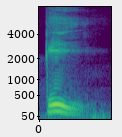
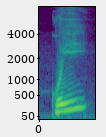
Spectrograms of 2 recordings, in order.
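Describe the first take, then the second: First: The syllable is heavy but not rounded. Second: The syllable is over-rounded, like kui. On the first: The speaker calls it right. "Jadi bacanya qi" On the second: The speaker calls it wrong. "bukan kui"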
